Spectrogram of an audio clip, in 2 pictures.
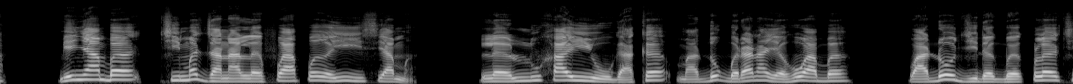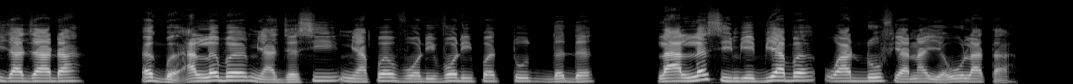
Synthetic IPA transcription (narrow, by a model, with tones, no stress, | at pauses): mĩ˨e˦ɲã˦bɛ˦ | t͡ɕi˦mɛ̃˦d͡ʒa˨nã˨lɛ˨ɸɛ˦a˨ɸɛ˦ɣɛ˨ji˦ji˨si˨a˨mɛ̰̃˨ | lɛ˨lu˦xa˦ji˦wo˨ɡa̰˨kɛ˦m˨ã̰˨d̪o˦ɡ͡bɛ˨ɖa˦nã˦je˨ɦo˦wa˨bɛ˦ | wo˨a˨ɖo˦d͡ʑi˨ɖə˨ɡ͡bə˨k͡plɛ˦t͡ɕi˦d͡ʒa˨d͡ʒa˦ɖa˦ | ɛ˦ɡ͡bɛ̰˨ʔa̰˨lɛ˦bɛ˦mĩ˨a̰˨d͡ʒɛ˨si˦mĩ˨a˨ɸɛ˦vɔ˨ɖi˨vɔ˦ɖi˦ɸɛ˦t̪o˦d̪ɛ˦d̪ɛ˦ | lɛ˨a˨lɛ˦si˨mĩ˨e˨bi˦a˦bɛ˦wo˦a˨ɖo˦fi˨a˨nã˦je˨wo˦la˦t̪a̰˨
